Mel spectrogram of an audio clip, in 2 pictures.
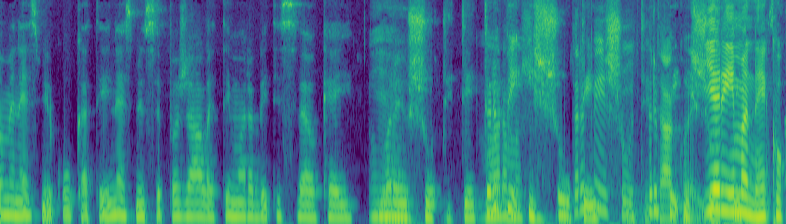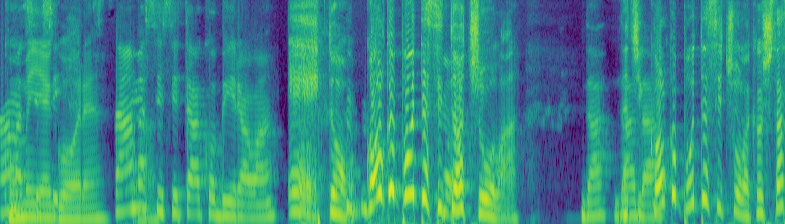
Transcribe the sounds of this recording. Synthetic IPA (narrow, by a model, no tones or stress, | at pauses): omene̞smijṵkukat̪ine̞smijusepoʒaːlit̪imo̞ːɾabit̪isʋe̞okejmoːɾajuʃuːt̪it̪it̪r̩piiʃuːt̪iʃut̪raiiʃjeɾimanekoaːomameeɡoɾesaːmasisit̪akobiːɾalaet̪okolˠkopuːt̪asit̪oːt͡ʃuːlˠa̰ | d̪anaːadt͡ʃikolkopuːt̪asit͡ʃuːlˠakaoʃt̪a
